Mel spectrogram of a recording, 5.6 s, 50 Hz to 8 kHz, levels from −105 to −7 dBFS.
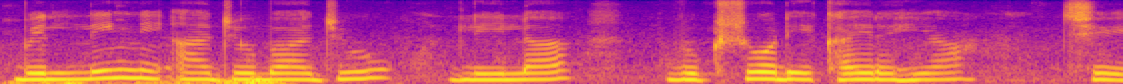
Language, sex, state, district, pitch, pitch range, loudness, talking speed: Gujarati, female, Gujarat, Valsad, 225 Hz, 215-240 Hz, -14 LUFS, 85 wpm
